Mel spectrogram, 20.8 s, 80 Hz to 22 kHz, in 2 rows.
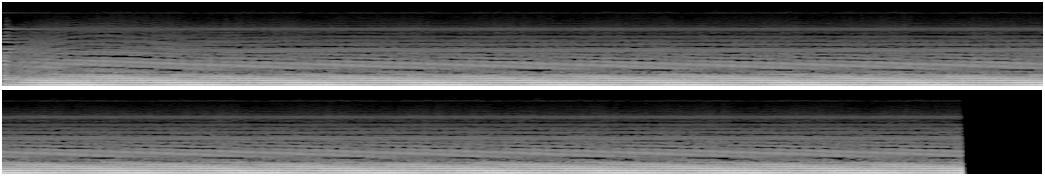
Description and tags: Self-made huge laser sound with big bass
(created with logic´s es2 / ringshifter / bit crusher)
